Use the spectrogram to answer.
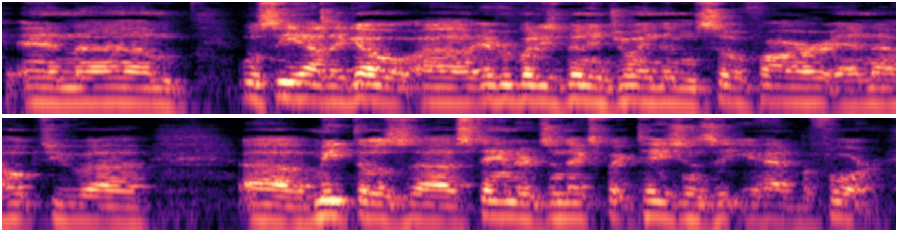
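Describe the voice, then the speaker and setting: A man who hosts a record-collecting channel talks casually and solo to the camera, rambling with lots of fillers and restarts and sounding a little nasal from a head cold. His mid-range voice has a darkish tone, recorded from a distance with a roomy sound.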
